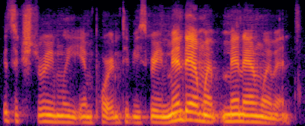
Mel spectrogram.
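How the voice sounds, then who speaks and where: A woman's voice: low voice, fast talker. A woman moderating a health talk, speaking earnestly and encouragingly as she thanks the doctor and opens the floor to questions.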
